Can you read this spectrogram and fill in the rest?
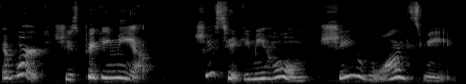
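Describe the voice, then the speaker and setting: A fussy, haughty house cat tells her tale in a storybook voice, unhurried and exclaiming, as a woman reading aloud plays her. The tone sits fairly high. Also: sing-song, heavily acted. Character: haughty pampered house cat, female-ish narrator, fussy. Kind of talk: read-aloud picture book.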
